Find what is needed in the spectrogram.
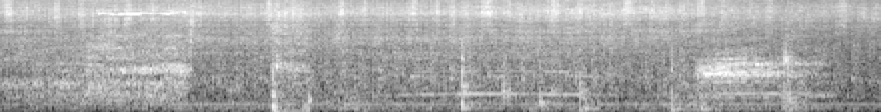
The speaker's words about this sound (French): Pendant une heure, les brebis rentreront une à une dans la salle de traite à un rythme régulier.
